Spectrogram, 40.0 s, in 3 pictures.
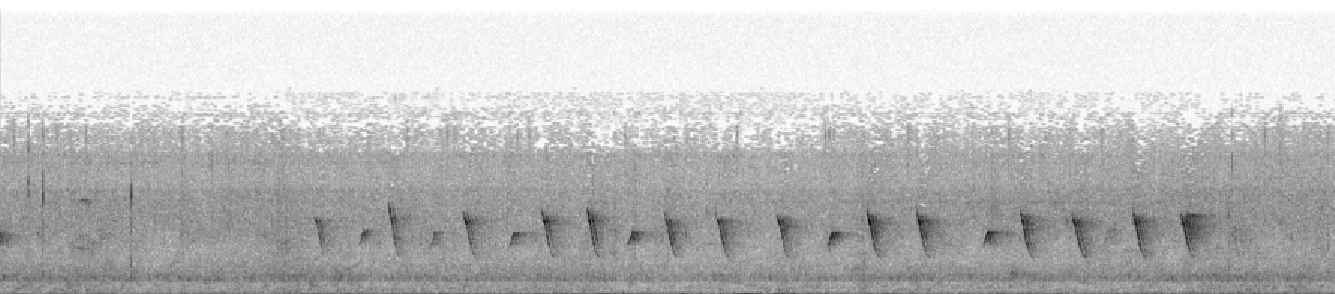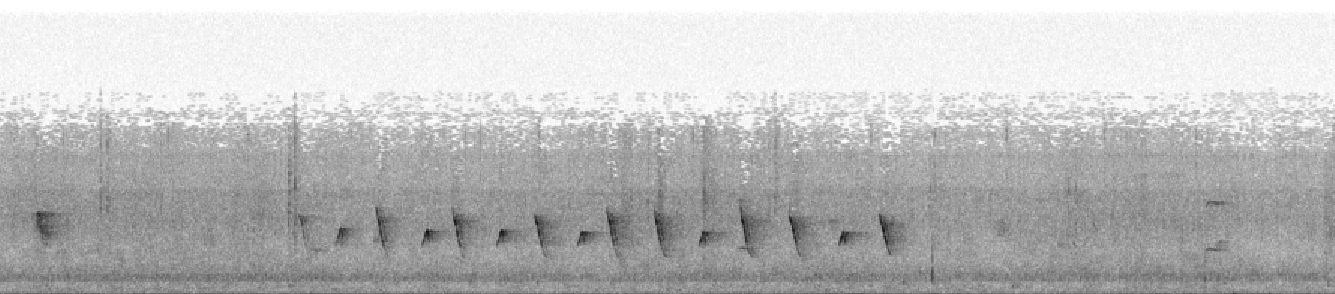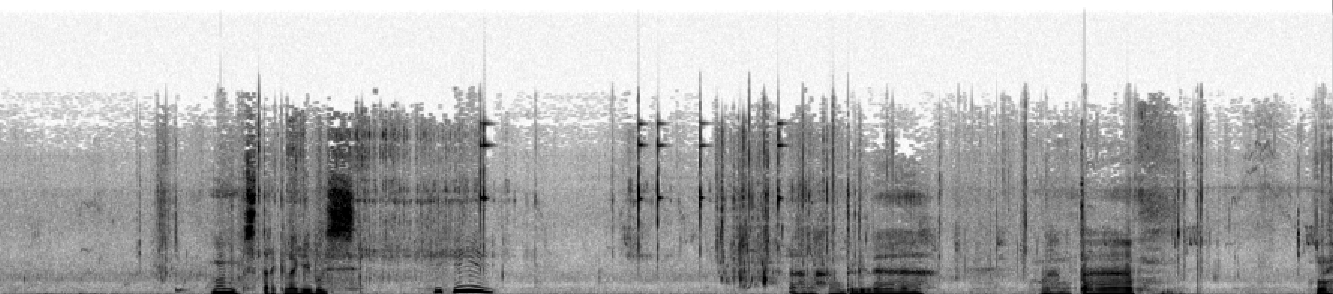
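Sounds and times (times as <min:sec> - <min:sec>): wind rumble on microphone: 0:00.0 - 0:13.9, 0:19.2 - 0:39.0
bird calling high notes: 0:29.8 - 0:31.8.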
